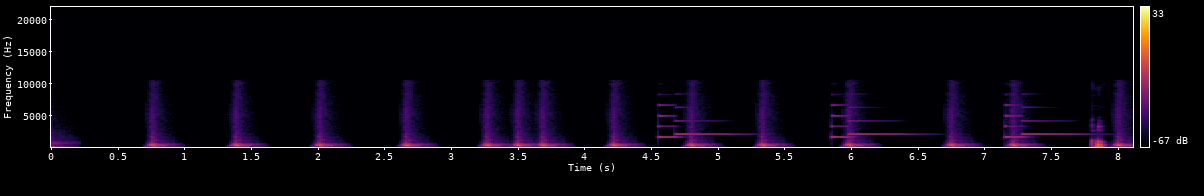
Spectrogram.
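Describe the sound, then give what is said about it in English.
Flappy Bird point chimes: four bright, ringing dings, each a point scored as the bird passes through a gate, cut in over a steady, rhythmic run of short swooshing flap sounds from the game, with no talking. “You heard four dings, four chimes. Those chimes were points. They were gates that I got my Flappy Bird through.”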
